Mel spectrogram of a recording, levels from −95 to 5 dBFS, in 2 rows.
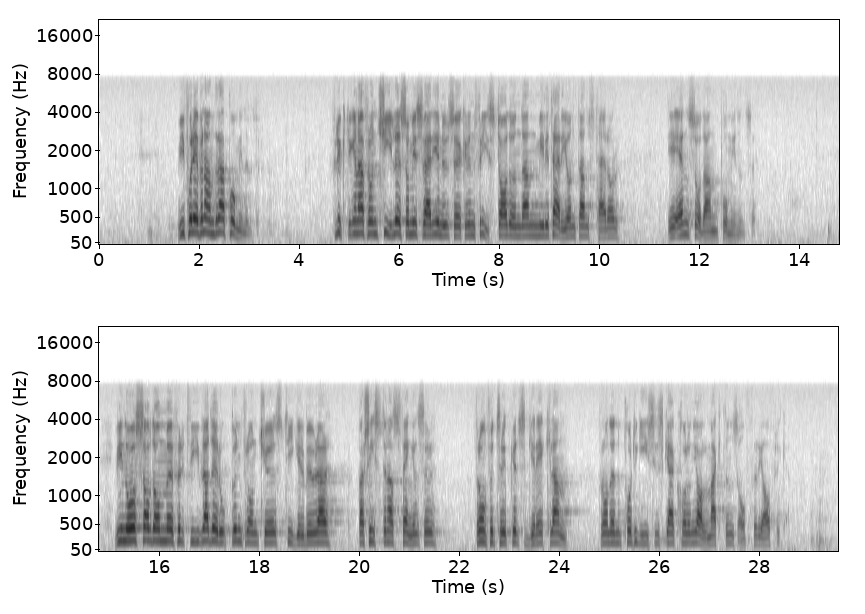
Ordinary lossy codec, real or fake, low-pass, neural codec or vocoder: none; real; none; none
